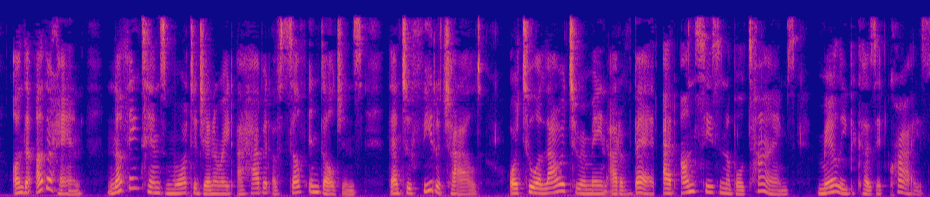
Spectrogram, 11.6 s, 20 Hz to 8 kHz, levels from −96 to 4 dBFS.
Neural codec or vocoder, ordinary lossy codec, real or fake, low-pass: none; MP3, 64 kbps; real; 7.2 kHz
